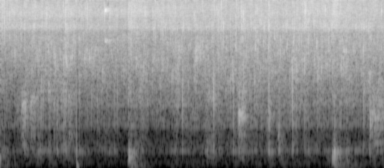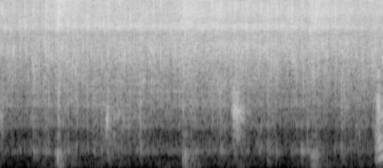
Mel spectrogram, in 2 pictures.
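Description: Eckrich sausage browning in a hot Instant Pot, a steady bright sizzle with occasional soft stirring knocks and scrapes, close and continuous.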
